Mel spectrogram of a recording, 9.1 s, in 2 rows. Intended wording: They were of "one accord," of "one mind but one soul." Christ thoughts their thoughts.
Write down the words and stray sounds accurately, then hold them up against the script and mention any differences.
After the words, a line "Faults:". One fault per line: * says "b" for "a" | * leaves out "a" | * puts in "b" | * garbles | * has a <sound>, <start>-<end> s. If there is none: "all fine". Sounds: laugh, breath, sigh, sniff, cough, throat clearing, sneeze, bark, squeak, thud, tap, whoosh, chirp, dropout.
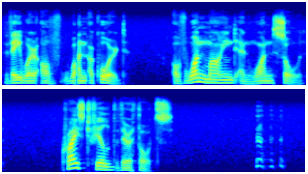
They were of "one accord," of "one mind and one soul." Christ filled their thoughts.
Faults:
* has a dropout, 1.1-1.1 s
* says "and" for "but"
* says "filled" for "thoughts"
* has a laugh, 8.4-8.8 s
